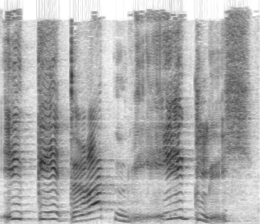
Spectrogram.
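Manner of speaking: high, slow voice full of disgust; trembling girl's disgusted cry; disgusted shudder. Acted. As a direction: squeal out your revulsion at the rats. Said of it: "zitterte am ganzen Körper vor Abscheu".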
